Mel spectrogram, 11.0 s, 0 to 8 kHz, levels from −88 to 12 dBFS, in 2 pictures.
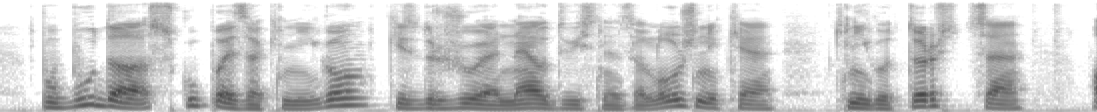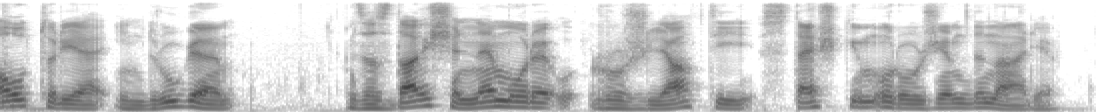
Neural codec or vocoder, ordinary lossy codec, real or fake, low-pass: none; none; real; 7.2 kHz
